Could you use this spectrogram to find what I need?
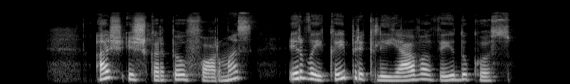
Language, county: Lithuanian, Kaunas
